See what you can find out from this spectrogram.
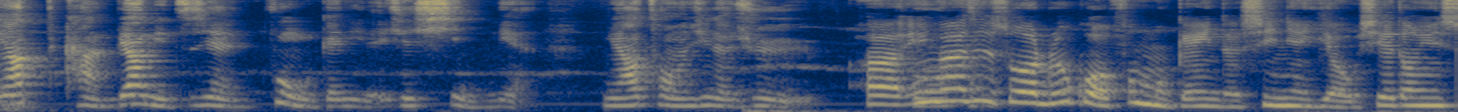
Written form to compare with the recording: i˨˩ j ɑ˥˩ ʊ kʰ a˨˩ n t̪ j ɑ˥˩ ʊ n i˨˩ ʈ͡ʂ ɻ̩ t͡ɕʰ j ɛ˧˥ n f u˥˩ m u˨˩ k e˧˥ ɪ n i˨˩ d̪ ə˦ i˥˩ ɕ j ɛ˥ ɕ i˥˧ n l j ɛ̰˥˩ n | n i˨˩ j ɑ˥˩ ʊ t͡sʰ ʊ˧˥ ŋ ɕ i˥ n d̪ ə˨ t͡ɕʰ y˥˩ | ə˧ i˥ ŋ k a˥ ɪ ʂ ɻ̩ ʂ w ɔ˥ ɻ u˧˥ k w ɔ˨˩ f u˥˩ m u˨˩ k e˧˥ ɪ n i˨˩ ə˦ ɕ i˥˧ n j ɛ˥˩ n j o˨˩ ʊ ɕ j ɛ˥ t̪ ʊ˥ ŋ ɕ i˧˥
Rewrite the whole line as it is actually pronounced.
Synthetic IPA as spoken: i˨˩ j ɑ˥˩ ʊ kʰ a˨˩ n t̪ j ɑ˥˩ ʊ n i˨˩ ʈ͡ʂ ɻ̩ t͡ɕʰ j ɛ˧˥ n f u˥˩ m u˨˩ k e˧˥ ɪ n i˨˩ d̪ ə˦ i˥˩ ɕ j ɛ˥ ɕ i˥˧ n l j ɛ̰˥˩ n | n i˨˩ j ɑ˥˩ ʊ t͡sʰ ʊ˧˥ ŋ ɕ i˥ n d̪ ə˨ t͡ɕʰ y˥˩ | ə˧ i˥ ŋ k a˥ ɪ ʂ ɻ̩ ʂ w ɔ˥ ɻ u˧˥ k w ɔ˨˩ f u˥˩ m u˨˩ k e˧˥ ɪ n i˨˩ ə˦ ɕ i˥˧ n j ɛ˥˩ n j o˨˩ ʊ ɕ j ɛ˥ t̪ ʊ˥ ŋ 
